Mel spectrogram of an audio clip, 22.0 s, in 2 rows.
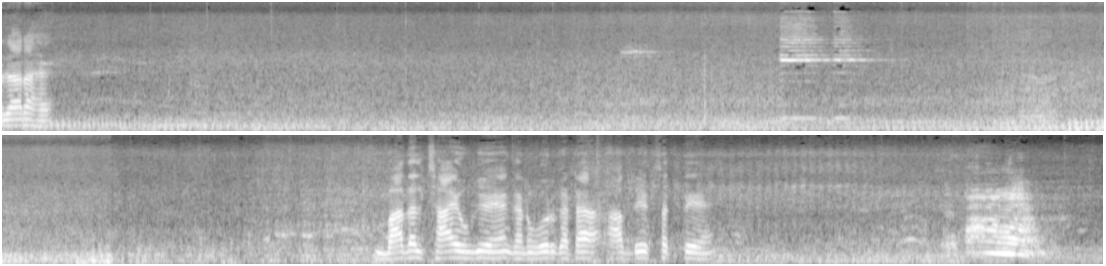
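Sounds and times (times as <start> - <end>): heavy rain on wet road: 0.0 - 20.4
traffic moving: 0.0 - 22.0
vehicle horn honking: 7.8 - 8.9.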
